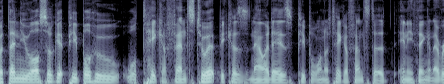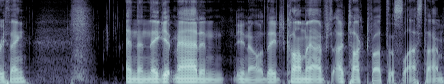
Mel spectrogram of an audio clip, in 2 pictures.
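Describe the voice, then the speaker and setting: A man with an unremarkable speaking voice talks at a fairly quick pace in a fairly low pitch with fairly even intonation, the sound dry and close with no echo. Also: very clean recording, silent background. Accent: American. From United States. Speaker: podcast host. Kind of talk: casual solo podcast monologue.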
